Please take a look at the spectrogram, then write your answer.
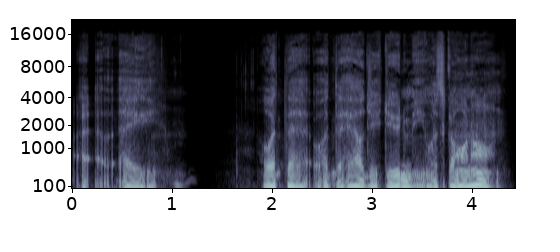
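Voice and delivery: low, groggy Keith coming round; dazed man just waking up. Acted. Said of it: "he looks kinda groggy".

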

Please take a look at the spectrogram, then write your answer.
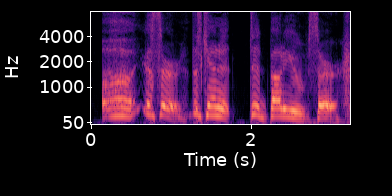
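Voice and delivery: high, formal recruit reporting to an officer; imitated nervous candidate. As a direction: act out a rattled cadet answering up. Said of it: "And I'm like".

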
